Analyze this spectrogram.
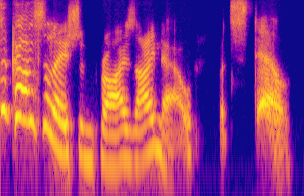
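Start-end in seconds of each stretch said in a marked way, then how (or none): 2.2-2.9 whisper. Real, not acted. Aside whisper.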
